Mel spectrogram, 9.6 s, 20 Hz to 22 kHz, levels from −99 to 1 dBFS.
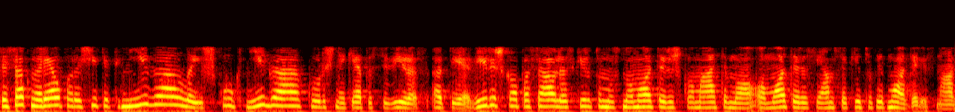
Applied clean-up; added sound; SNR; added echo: none; none; none; none.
